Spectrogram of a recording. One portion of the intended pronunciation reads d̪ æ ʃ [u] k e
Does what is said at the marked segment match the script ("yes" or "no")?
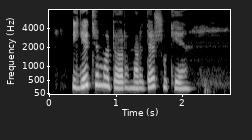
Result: yes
